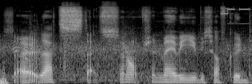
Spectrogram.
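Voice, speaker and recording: A man speaks in a fairly low voice with an Australian accent. Noticeable background noise runs under him. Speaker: gaming YouTuber. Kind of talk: gameplay commentary. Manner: casual.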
